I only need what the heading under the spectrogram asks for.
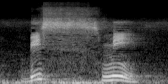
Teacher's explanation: Jadi saat kita menyebut sin, suaranya tidak terputus sampai mim. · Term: huruf rokhawah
